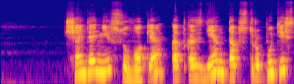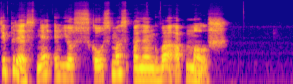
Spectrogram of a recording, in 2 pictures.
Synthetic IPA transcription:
ʃʲɛnʲd̪ʲiɛnʲjiːsʊʋoːkʲɛkɐt̪kɐzʲd̪ʲiɛnt̪ɐpst̪ɾʊpʊt̪ʲiːsʲt̪ʲɪpʲɾʲæsʲnʲɛʔɪɾjoːsːkɒʊsmɐspɐlʲɛŋɡʋɐʔɐ̰pmɐlˠʃ

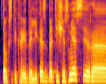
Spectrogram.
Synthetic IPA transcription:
t̪oːkst̪ʲɪkrɐɪd̪ɐlʲiːkɐsbʲɛt̪ɪʃʲɛsʲmʲeːsiːɾɐ

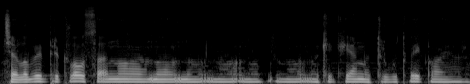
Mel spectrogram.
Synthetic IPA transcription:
t͡ʃʲɛlˠɐbɐɪpʲɾʲɪklˠɐʊsɐ̰nuɔnuɔnuɔnuɔnuɔnuɔnuɔkʲiɛkʋʲiɛnoːt̪ʊrbuːt̪ʋɐɪkoːɪr

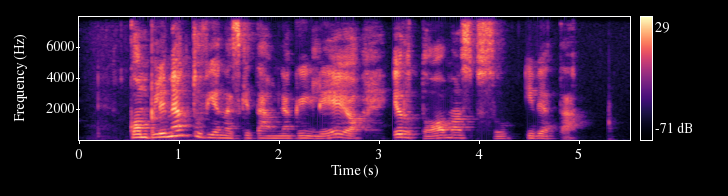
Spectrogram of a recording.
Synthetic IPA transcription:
kɔmʲpʲlʲɪmʲɛnt̪uːʋʲiɛnɐskʲɪt̪ɐˑmnʲɛɡɐɪlʲeːjoːɪɾt̪oːmɐsːʊiʋʲiɛt̪ɐ̰

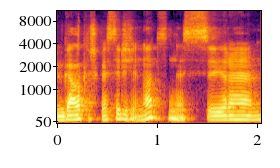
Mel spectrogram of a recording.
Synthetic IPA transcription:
ɡɐlˠkɐʃkɐsɪɾʒʲɪnoːt̪nʲɛ̰siːɾɐ

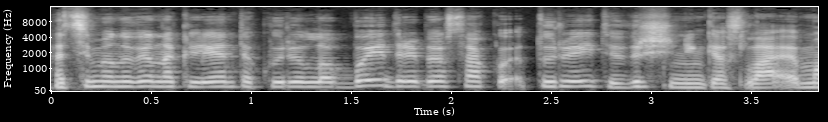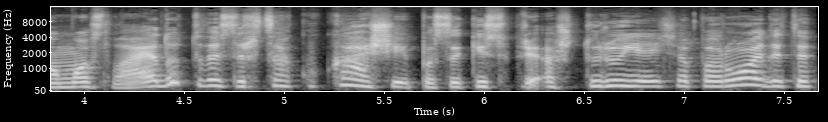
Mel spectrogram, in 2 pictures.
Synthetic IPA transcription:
ɐt̪ʲsʲɪmʲɛnʊʋʲiɛnɐklʲɪjɛnʲt̪ʲɛkʊɾʲɪlˠɐbɐɪd̪ʲɾʲɛbʲejosɑːkoːt̪ʊɾʲʊɛɪt̪ʲɪʋʲɪrʲʃʲɪnʲɪŋʲkʲɛslˠɐmɐmoːslˠɐɪd̪oːt̪ʊʋʲɛsɪrsɑːkoːkɑːɐʃjɛpɐsɐkʲiːsʲʊ̥pʲɾʲiʔɐʃt̪ʊɾʲʊjiɛt͡ʃʲɛpɐɾoːd̪ʲɪt̪ʲɪ

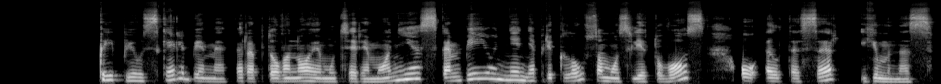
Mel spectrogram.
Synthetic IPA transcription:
kɐɪpjɛʊsʲkʲɛlʲbʲeːmʲɛpʲɛɾɐbd̪oːʋɐnoːjɛmuːt̪sʲɛɾʲɛmɔnʲɪjɛsk̪ɐmʲbʲeːjoːnʲɛnʲɛpʲɾʲɪklˠɒʊsoːmoːslʲiɛt̪ʊʋoːsoːɛlˠt̪ɛsɛɾ | jʲɪmnɐs

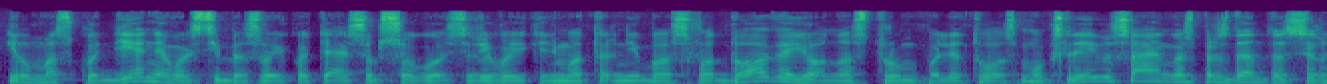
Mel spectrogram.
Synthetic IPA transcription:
ɪlˠmɐskoːd̪ʲiɛnʲeːʋɐlʲsʲt̪ʲiːbʲeːsʋɐɪkuːt̪ʲæˑɪsʲuɐpsoʊɡoːsɪɾiːʋɐɪkʲɪnʲɪmoːt̪ɐɾʲnʲiːboːsʋɐd̪oːʋʲejoːnɐst̪ɾʊmpɐlʲiɛt̪ʊʋoːsmoːksʲlʲeːjʲusɑːjʊŋɡoːs̬pʲɾʲɛzʲɪd̪ʲɛnt̪ɐsɪɾ

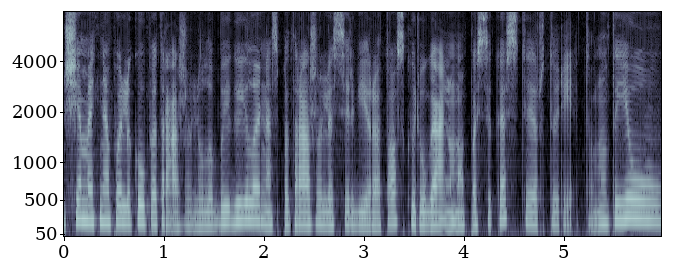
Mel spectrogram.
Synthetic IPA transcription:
ʃʲiɛmʲɛt̪nʲɛpɐlʲɪkɐʊpʲɛt̪ɾɑ̰ːʒoːlʲuːlˠɐbɐɪɡɐɪlˠɐnʲɛspʲɛt̪ɾɑːʒoːlʲeːsɪɾʲɡʲɪiːɾɐt̪oːskʊɾʲuːɡɑ̰ːlʲɪmɐpɐsʲɪkɐsʲt̪ʲɪɪɾt̪ʊɾʲḛːt̪ʲnʊt̪ɐɪjɛʊ

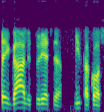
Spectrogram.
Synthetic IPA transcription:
t̪ɐɪɡɑːlʲɪt̪ʊɾʲeːt̪ʲɪ | iːt̪ɐkoːs

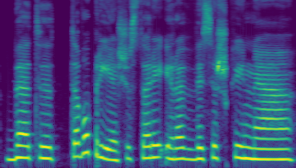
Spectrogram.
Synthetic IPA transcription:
bʲɛt̪t̪ɑːʋoːpʲɾʲiɛʃʲɪst̪oːɾʲɪjɛʔiːɾɐʋʲɪsʲɪʃkɐɪnʲɛ

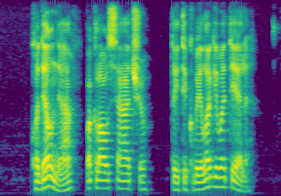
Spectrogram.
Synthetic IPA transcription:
koːd̪ʲeːlˠnʲɛpɐklˠɐˑʊsʲɛæːt͡ʃʲʊ | t̪ɐɪt̪ʲɪkʋɐɪlˠɐɡʲɪʋɐt̪ʲeːlʲɛ̰

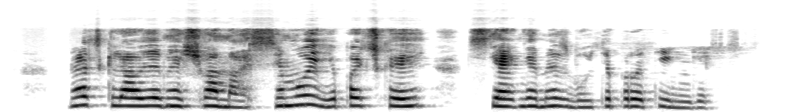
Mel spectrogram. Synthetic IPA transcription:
mʲɛsklʲɛˑʊjɛmʲɛʃʲuɔmɑːsʲɪmuːiːpɐt͡ʃkɐɪ | sʲt̪ʲɛŋʲɡʲɛmʲeːsbuːt̪ʲɪpɾoːt̪ʲɪŋʲɡʲɪ

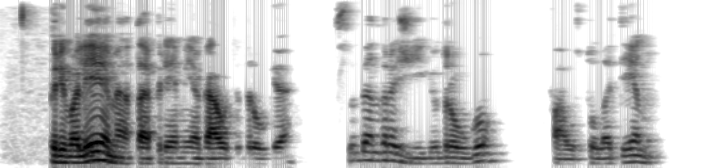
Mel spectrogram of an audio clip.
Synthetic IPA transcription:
pʲɾʲɪʋɐlʲeːjomʲɛt̪ɑːpʲɾʲɛmʲɪjɛɡɑˑʊt̪ʲɪd̪ɾɒʊɡʲɛ | sʊbʲɛnd̪ɾɐʒʲiːɡʲuːd̪ɾɒʊɡʊ | fɑˑʊst̪ulˠɐt̪ʲeːnu

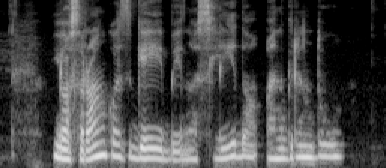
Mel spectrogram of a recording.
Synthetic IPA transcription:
joːsɾɐŋˑkoːsɡʲɛɪbʲɛɪnʊsʲlʲiːd̪oːɐnt̪ɡɾʲɪnd̪uː

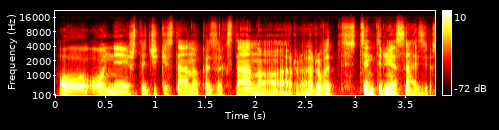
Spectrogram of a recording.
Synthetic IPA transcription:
oːoːnʲɛɪʃt̪ɐd͡ʒʲɪkʲɪst̪ɑːnoːkɐzɐxst̪ɑːno̰ːɐ̰rɐ̰rʋɐt̪t̪sʲɛnʲt̪ʲɾʲɪnʲeːsɑːzʲɪjo̰ːs

